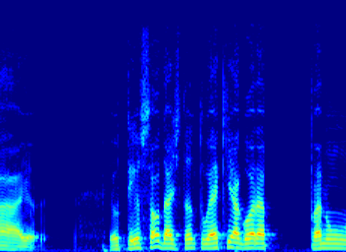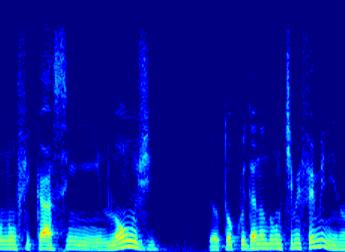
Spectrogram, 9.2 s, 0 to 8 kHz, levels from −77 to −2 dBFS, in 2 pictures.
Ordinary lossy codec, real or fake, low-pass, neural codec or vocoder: none; real; 7.2 kHz; none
